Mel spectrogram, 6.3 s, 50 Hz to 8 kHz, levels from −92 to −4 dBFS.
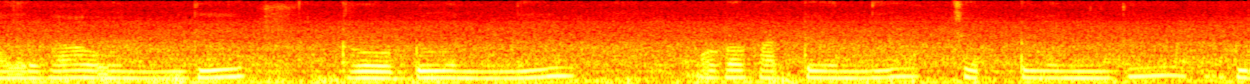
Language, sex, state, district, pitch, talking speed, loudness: Telugu, female, Andhra Pradesh, Sri Satya Sai, 195 Hz, 95 wpm, -15 LUFS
